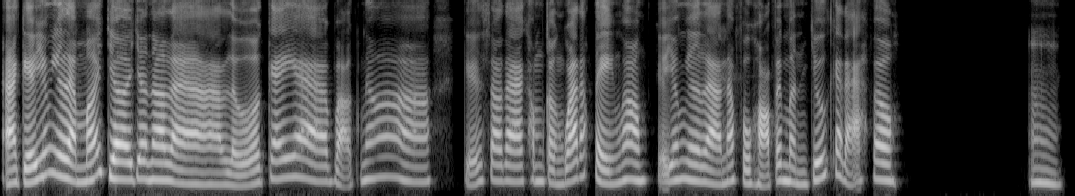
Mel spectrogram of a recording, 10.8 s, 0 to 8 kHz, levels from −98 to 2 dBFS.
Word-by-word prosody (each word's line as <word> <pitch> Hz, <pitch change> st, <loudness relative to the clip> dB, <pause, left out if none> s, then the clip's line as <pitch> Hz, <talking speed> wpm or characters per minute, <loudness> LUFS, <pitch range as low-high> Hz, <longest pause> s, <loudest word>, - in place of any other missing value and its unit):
à, 200 Hz, -, +6 dB
kiểu 215 Hz, +2 st, +3 dB
giống 320 Hz, +7 st, 0 dB
như 325 Hz, -4 st, +3 dB
là, 265 Hz, -, +8 dB
mới 245 Hz, +8 st, +2 dB
chơi 270 Hz, -6 st, +5 dB
cho 275 Hz, -1 st, 0 dB
nên 260 Hz, -1 st, +3 dB
là 195 Hz, -4 st, +2 dB
lựa 175 Hz, +2 st, -2 dB
cái, 275 Hz, +2 st, -2 dB
a, 255 Hz, -6 st, +1 dB
vợt 240 Hz, -, -6 dB
nó, 295 Hz, +3 st, -6 dB, 0.6 s
kiểu, 180 Hz, +6 st, -8 dB
sao 245 Hz, -1 st, -3 dB
ta, 230 Hz, -1 st, +1 dB
không 235 Hz, -1 st, -9 dB
cần 205 Hz, -3 st, -6 dB
quá 230 Hz, -, +5 dB
đắt 310 Hz, -, -7 dB
tiền, 205 Hz, -5 st, -1 dB
phải 265 Hz, +2 st, -1 dB
hông? 250 Hz, -2 st, +1 dB
Kiểu -, -, -7 dB
giống 260 Hz, +3 st, -4 dB
như 250 Hz, -2 st, -1 dB
là, 205 Hz, -5 st, +2 dB
nó 235 Hz, +5 st, -2 dB
phù 210 Hz, -6 st, -5 dB
hợp 190 Hz, -4 st, 0 dB
với 245 Hz, -, -3 dB
mình 215 Hz, -6 st, -5 dB
trước 265 Hz, -, -2 dB
cái -, -, -3 dB
đã, -, -, -2 dB
phải 265 Hz, -2 st, 0 dB
hông? 245 Hz, -1 st, +1 dB, 1.4 s
Ừm. 210 Hz, -4 st, -8 dB
240 Hz, 225 wpm, -24 LUFS, 205-265 Hz, 1.4 s, là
